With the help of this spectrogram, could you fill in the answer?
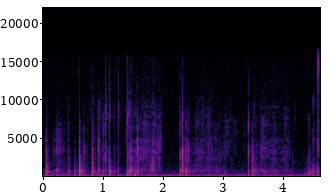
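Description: Long nails tap and scratch the back cover of a hollow, hard plastic DVD-style Silent Hill PlayStation 2 game case held close to the mic. Quiet, irregular, sharp clicky taps with crisp, brief crinkly scrapes between them ring only briefly, with a hollow plastic tone around 800 Hz.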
